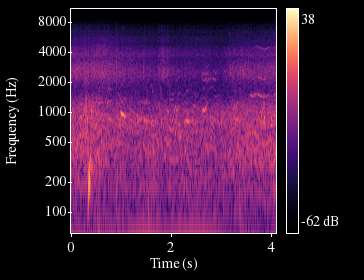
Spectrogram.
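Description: Seawater splashing, with a steady wash of water noise and people's voices and calls around.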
